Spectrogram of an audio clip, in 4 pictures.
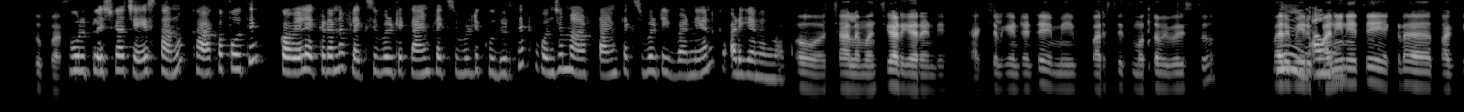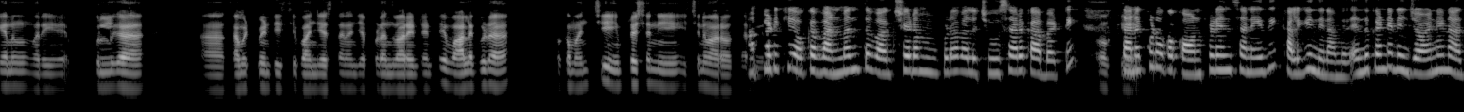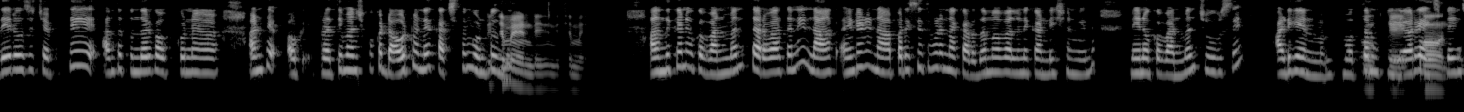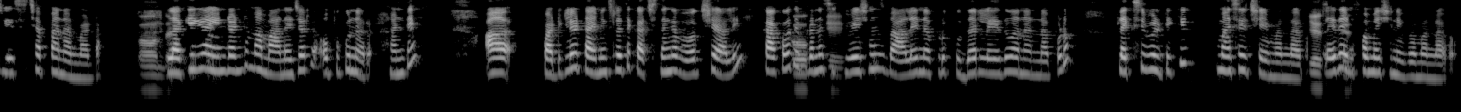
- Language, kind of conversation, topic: Telugu, podcast, ఇంటినుంచి పని చేసే అనుభవం మీకు ఎలా ఉంది?
- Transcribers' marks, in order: in English: "సూపర్"; in English: "ఫుల్ ప్లెజ్డ్‌గా"; in English: "ఫ్లెక్సిబిలిటీ, టైమ్ ఫ్లెక్సిబిలిటీ"; in English: "టైమ్ ఫ్లెక్సిబిలిటీ"; in English: "యాక్చువల్‌గా"; tapping; other background noise; in English: "ఇంప్రెషన్‌ని"; in English: "వన్ మంత్ వర్క్"; in English: "వన్ మంత్"; in English: "కండిషన్"; in English: "వన్ మంత్"; in English: "క్లియర్‌గా ఎక్స్‌ప్లెయి‌న్"; in English: "లక్కీ‌గా"; in English: "మేనేజర్"; in English: "పర్టిక్యులర్ టైమింగ్స్‌లో"; in English: "వర్క్"; in English: "సిచ్యువేషన్స్"; in English: "ఫ్లెక్సిబిలిటీ‌కి మెసేజ్"; in English: "యెస్. యెస్"; in English: "ఇన్ఫర్మేషన్"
